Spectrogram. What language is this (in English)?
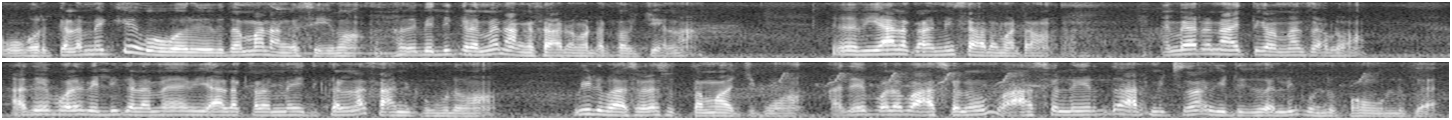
Tamil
